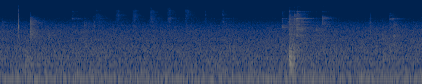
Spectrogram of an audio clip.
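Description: Near silence, with a few faint clicks from a small plastic odometer assembly being turned in the fingers; the loudest click comes about six seconds in.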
